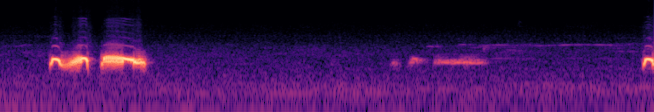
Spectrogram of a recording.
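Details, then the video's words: Spotted dove serving as a lure for training fighting doves: a strong two-note wavering coo, a long pause, then a quieter drawn-out coo, and the start of another phrase at the end. "Thúc & gáy gọi/ tiếng Cu gáy mồi giọng đồng thổ hạp bổi kích mồi luyện bổi hiệu quả"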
